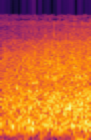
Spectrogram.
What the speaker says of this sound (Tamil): இந்த இடத்துல பாருங்கள் தண்ணி எப்படி போயிட்டுருக்குன்ட்டு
